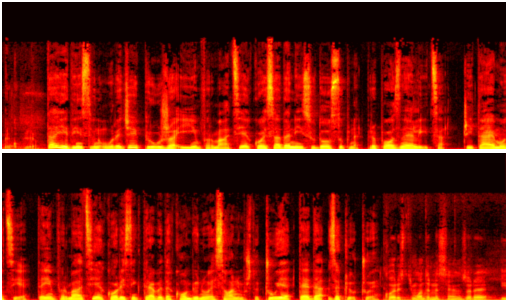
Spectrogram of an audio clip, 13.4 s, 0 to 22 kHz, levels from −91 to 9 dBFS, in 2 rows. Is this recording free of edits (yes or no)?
no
